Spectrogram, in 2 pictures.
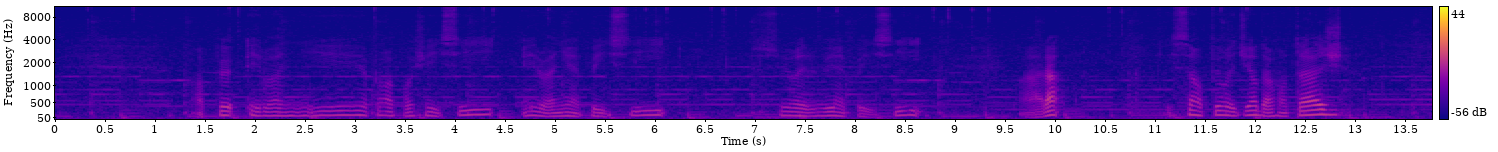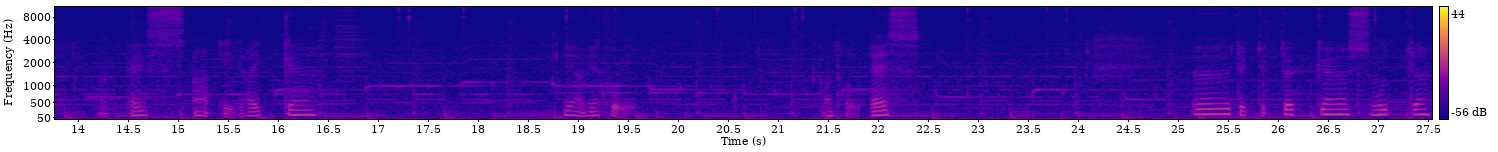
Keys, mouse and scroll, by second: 0.6-2.5 middle drag, 2.0-3.7 right drag, 3.5-7.0 drag, 4.6-6.8 right drag, 6.2-7.8 middle drag, 6.9-9.8 right drag, 9.5-11.4 middle drag, 10.9-12.6 right drag, 11.5 l, 12.0-14.5 middle drag, 18.1 click, 19.7-21.6 middle drag, 21.3 ctrl+s, 22.6-27.2 middle drag, 23.4 Tab, 27.2 click.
